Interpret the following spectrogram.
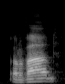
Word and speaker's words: Hvad: H-V-A-D, which means say what in Danish? Orvad, and it also sounds kind of like Orval.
